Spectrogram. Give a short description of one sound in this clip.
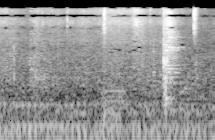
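A metal exhaust pipe clinks against metal.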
